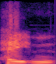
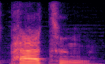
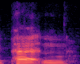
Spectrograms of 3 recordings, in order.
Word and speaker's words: Patton: the disrespect you're saying Peyton is Patton Patton sorry I appreciate I didn't say patent no no you said it wrong he just said Peyton you said Peyton you didn't say Patton okay my apologies it's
